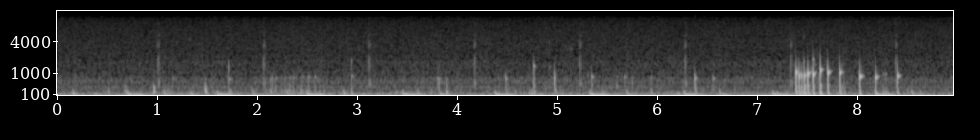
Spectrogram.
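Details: Bowel sounds (borborygmi): gurgling, bubbling stomach noises with low rumbles and a brief squeaky burst near the end.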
